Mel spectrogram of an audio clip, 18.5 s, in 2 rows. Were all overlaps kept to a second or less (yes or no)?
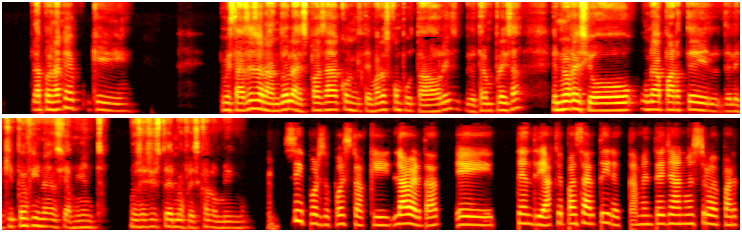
yes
